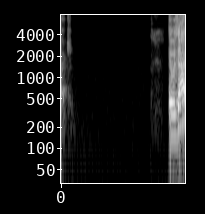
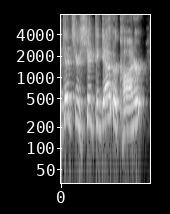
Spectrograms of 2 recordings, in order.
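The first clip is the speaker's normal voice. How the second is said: put-on scolding the kid; 7 semitones higher than usual. Retold on-air rant at kid.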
